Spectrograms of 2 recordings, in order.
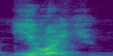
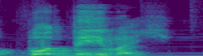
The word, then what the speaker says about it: ивой: Например, ивой ивой, такое дерево, да? Ивой. Но под ивой. Здесь э, слово одно и то же, но под ивой в слитной речи произношение меняется. На фонема гласная «и» меняется на фонему и.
